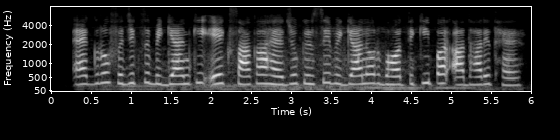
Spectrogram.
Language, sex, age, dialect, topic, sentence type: Hindi, female, 25-30, Awadhi Bundeli, agriculture, statement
